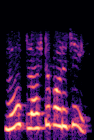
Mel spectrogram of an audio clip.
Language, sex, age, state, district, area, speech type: Odia, female, 18-30, Odisha, Kalahandi, rural, conversation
